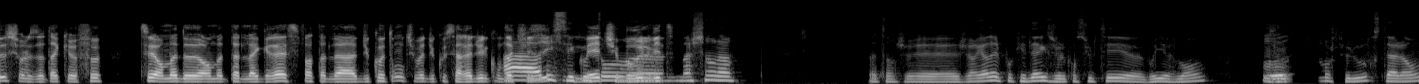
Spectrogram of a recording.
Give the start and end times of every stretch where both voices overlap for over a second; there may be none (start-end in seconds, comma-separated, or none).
5.0-6.8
